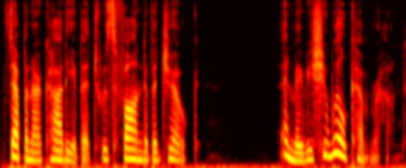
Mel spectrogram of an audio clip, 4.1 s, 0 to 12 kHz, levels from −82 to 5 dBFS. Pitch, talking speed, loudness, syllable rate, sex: 200 Hz, 190 wpm, -21 LUFS, 6.1 syllables/s, female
